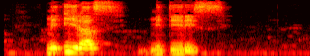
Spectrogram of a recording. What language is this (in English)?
Esperanto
